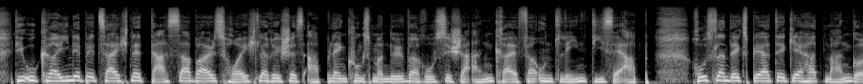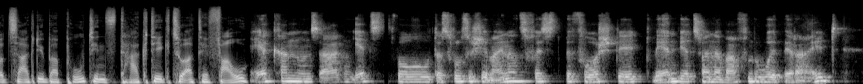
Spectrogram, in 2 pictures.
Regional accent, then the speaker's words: Austria; bei uns in Österreich

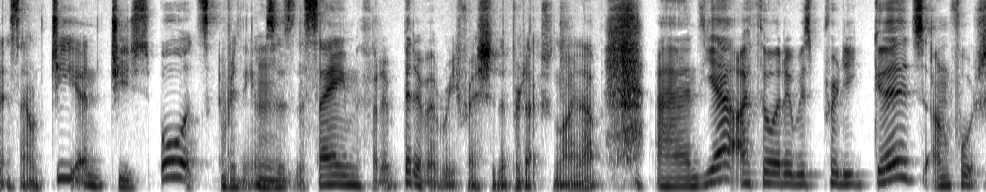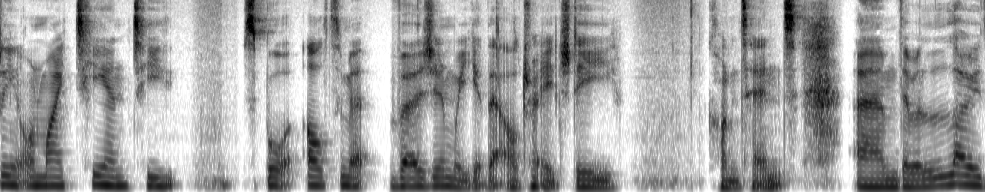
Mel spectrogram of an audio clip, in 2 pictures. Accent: Manchester, North West England, United Kingdom; accent: Manchester; as you can tell from my accent, a very proud Manchester.

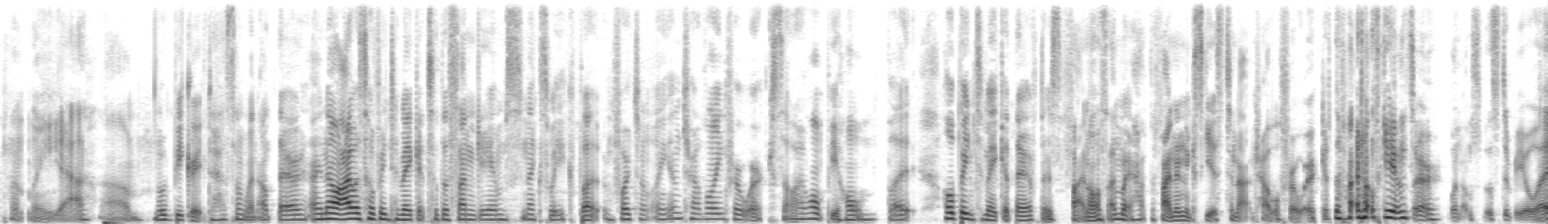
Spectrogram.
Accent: New England, United States; I'm from New England

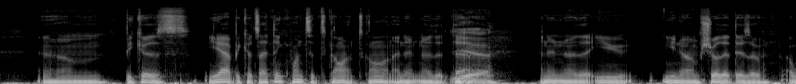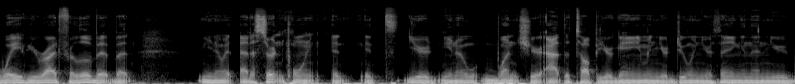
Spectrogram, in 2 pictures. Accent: Australia; now in United States; I'm in my hometown. Probably my first time back to my hometown since 2016 with my family

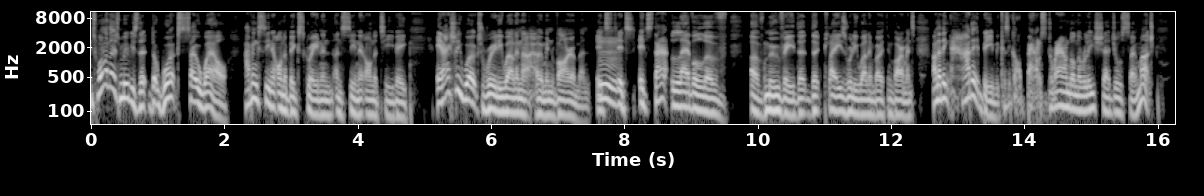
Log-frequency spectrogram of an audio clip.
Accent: Swansea, Wales, United Kingdom; accent: Welsh; he made a movie in Swansea, my hometown.

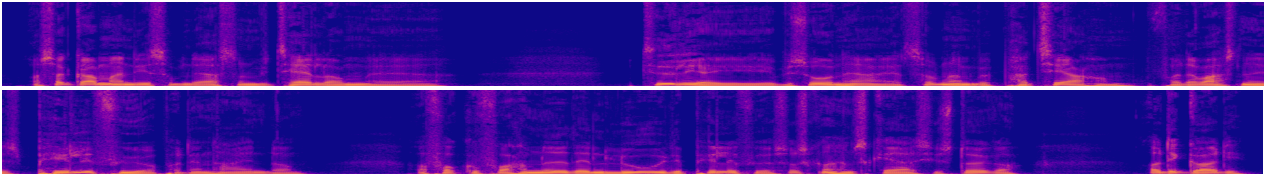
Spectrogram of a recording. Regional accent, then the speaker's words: North Jutland, North Denmark Region, Denmark; det ligger 15-20 km fra mit barndomshjem

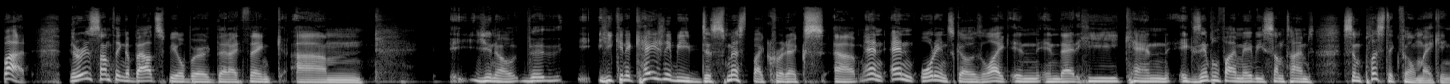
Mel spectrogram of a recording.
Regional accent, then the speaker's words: New Zealand; I'm a New Zealander

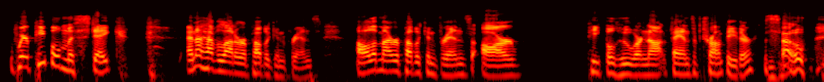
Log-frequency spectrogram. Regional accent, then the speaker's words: North Carolina, United States; I grew up in North Carolina, still live in North Carolina

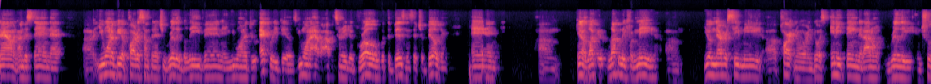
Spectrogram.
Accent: North Carolina, United States; moved away; my home state of North Carolina

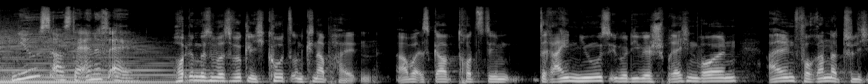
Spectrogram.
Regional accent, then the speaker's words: Hamburg, Germany; moved away; wie war es denn überhaupt in meiner Heimatstadt

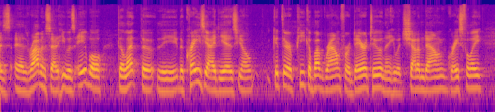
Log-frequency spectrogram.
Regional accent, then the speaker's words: Indiana, United States; born or raised there

